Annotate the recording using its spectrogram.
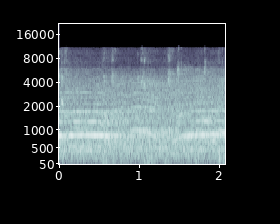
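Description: Basketball being dribbled on a hardwood arena court, over steady arena background noise, with a drawn-out high-pitched squeal that breaks off briefly around the middle.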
